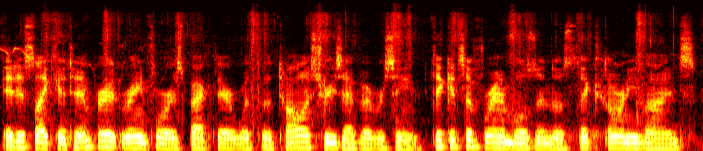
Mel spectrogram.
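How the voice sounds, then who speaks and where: A man's voice: medium pitch, steady tone, moderate pace, a little hiss or hum, lightly acted, rough recording. An earnest boy storyteller, played by a man, telling his adventure for an audio story podcast. He reads descriptively in a mid-range voice and is easily irked. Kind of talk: scripted first-person storytelling for a family podcast.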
